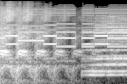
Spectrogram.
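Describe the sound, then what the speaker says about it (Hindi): A ringtone sounds with bright tonal notes, continuing steadily after some brief chatter fades out. "मेरा फोन बज रहा है।"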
